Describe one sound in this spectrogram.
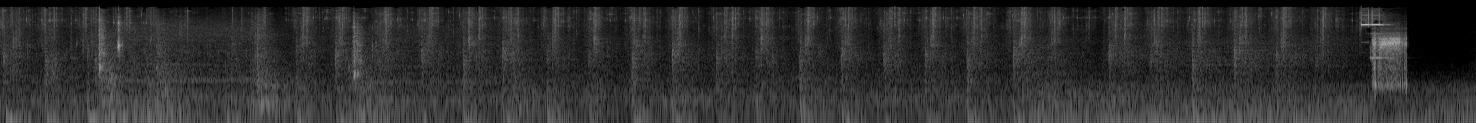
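Footsteps clang steadily on a metal grating.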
